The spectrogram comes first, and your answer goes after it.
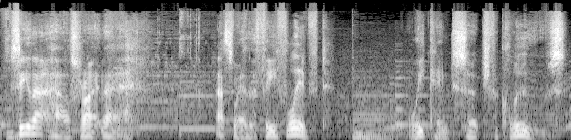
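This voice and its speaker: A resigned mob errand man in a game, lowish voice that moves around a lot, matter of fact, music behind. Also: very animated, takes it slowly. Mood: resigned, confiding. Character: busy working-stiff family agent, gossipy and resigned. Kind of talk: scripted video game dialogue.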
